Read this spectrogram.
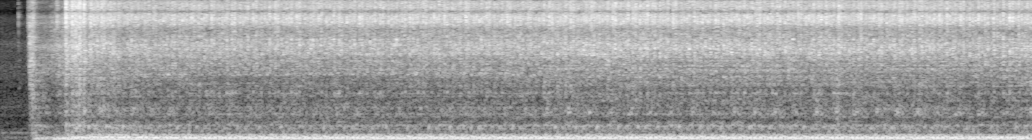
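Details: Project truck with new healthy engine and old transmission, open headers, starts within a second into a loud, deep, even idle with no misses or knocks; normal start and idle.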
